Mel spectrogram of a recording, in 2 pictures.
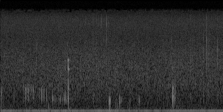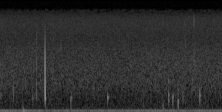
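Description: Soft gurgles and brief squeaky rumbles over a steady low hum; ordinary stomach growling from gas and fluid moving through the gut.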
